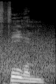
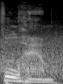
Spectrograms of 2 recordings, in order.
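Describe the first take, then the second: First: The H sound in the middle is silent. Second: The H sound in the middle is pronounced. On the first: The speaker calls it right. "That's how you say it properly, I think. I think the H is silent" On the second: The speaker calls it wrong. "it's not Fulham"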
